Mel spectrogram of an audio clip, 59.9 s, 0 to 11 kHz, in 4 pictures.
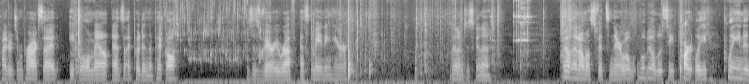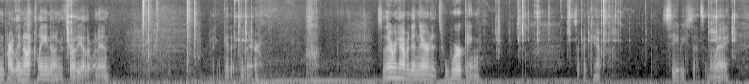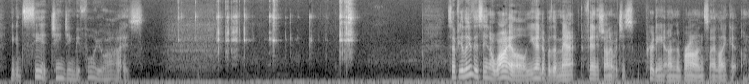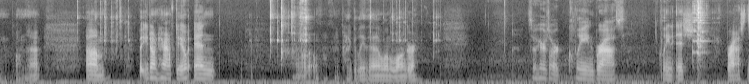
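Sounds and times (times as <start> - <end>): metal tongs clinking scrape: 58.8 - 59.4.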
